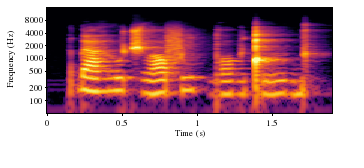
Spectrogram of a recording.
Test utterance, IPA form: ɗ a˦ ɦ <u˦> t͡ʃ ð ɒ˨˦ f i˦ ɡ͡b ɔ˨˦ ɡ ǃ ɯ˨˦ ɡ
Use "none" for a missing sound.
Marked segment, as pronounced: u˦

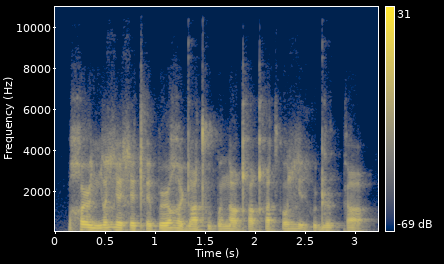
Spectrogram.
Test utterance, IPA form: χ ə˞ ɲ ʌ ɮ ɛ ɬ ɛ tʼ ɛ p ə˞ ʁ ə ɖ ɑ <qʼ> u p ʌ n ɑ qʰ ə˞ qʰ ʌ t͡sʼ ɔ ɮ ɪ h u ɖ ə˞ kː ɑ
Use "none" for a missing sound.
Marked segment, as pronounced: tʼ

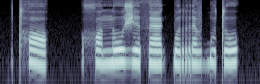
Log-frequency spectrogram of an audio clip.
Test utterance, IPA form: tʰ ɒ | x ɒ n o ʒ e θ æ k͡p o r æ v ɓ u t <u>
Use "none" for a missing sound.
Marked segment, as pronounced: o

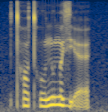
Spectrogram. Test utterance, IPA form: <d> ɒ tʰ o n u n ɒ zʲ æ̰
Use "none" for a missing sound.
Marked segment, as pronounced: tʰ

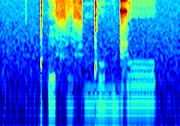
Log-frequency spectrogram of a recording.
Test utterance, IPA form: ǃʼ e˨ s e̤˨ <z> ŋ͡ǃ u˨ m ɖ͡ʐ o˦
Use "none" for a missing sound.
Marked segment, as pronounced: s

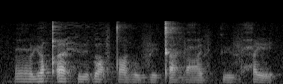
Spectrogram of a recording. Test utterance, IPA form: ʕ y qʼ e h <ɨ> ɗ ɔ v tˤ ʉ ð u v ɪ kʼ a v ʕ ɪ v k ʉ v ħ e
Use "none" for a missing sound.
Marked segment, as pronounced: ɨ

